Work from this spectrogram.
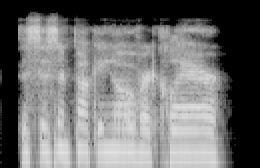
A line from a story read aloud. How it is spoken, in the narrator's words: You can hear her yelling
